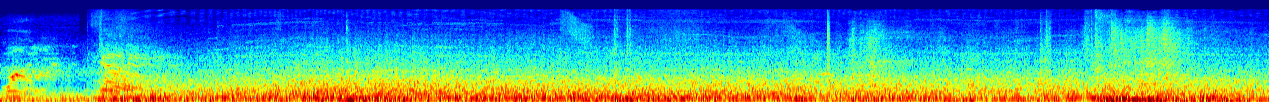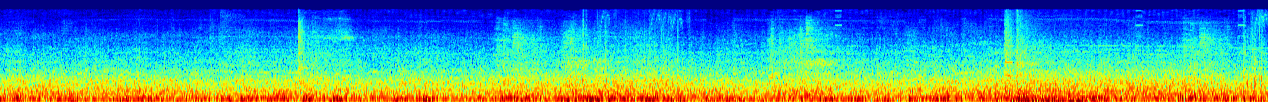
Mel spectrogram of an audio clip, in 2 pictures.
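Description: Futuristic racing engines roar and whoosh at high speed.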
